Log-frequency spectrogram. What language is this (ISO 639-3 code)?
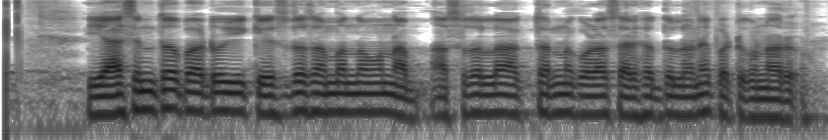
tel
